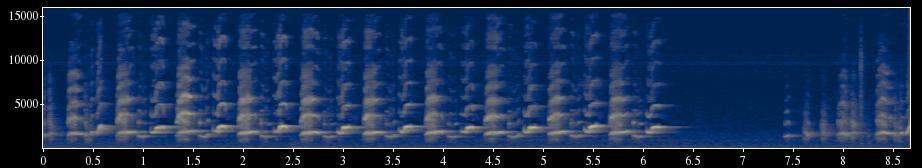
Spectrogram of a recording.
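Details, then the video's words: A cockatiel whistles a rapid, chattering series of bright warbled notes for about six seconds, then pauses before starting again. "cockatiel singing whistling talking"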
